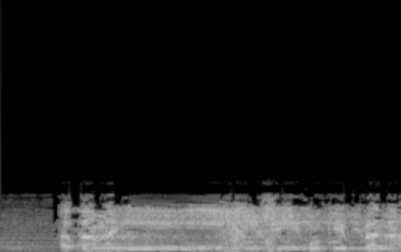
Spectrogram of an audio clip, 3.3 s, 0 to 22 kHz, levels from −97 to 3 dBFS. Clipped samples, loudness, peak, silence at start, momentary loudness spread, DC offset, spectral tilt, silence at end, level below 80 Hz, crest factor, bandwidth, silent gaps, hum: under 0.1%; -22 LUFS; -10 dBFS; 0 s; 7 LU; under 0.1%; -0.5 dB/octave; 0 s; -54 dBFS; 16 dB; 5.4 kHz; none; none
